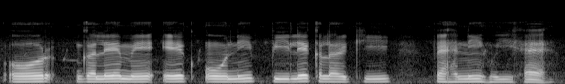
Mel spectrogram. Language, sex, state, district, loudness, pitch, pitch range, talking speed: Hindi, male, Uttar Pradesh, Saharanpur, -16 LUFS, 130 Hz, 125-130 Hz, 115 wpm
